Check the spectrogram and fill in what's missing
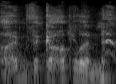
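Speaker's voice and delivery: put-on whisper. Riffing on a film scene, voicing the butler's line: imitating a butler whispering. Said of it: "whisper in his ear".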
